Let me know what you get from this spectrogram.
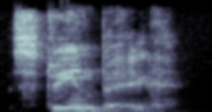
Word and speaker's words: Strindberg: And in the Occult Diary, I, I used Strindberg, which is how they pronounce his name here,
